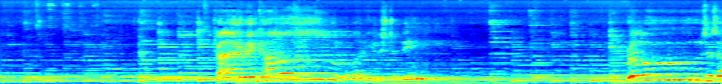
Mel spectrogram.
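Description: Background music: an acoustic guitar song.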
